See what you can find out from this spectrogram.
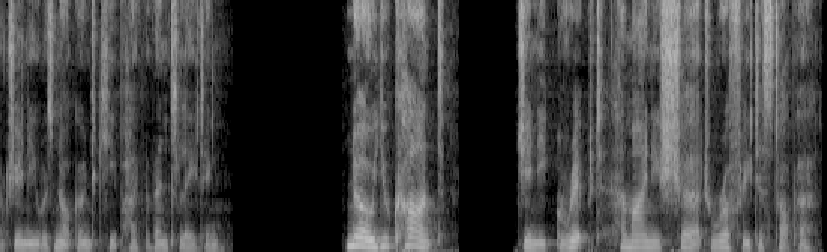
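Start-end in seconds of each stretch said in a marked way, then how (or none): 2.9-3.7 loud, urgent cry; frantic plea to stay; desperate protest. Acted. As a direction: stop her from going, panicked. Ginny stops Hermione leaving.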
